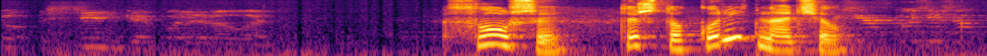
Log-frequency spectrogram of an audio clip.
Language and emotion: Russian, neutral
